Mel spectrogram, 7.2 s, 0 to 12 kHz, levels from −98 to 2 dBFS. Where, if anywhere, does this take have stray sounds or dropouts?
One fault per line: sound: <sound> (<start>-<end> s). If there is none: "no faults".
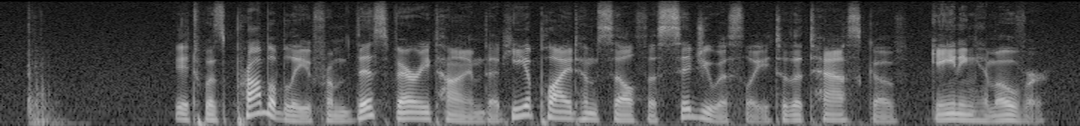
sound: thud (0.2-0.6 s)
